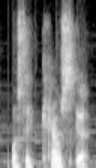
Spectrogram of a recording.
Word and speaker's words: Wasikowska: Mia Wasikowska. – Wasikowska, because the W is pronounced as a V.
